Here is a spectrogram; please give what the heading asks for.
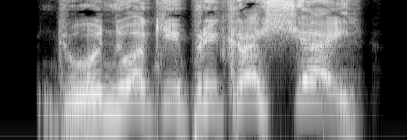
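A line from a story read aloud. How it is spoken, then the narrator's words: Shouting inside the head. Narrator (Russian): кричал Фырк в моей голове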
